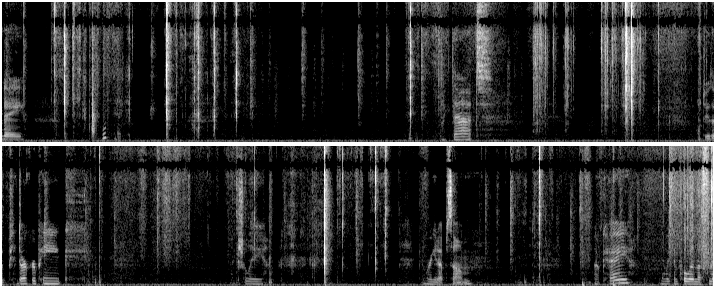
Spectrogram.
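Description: Sheets of paper rustle and tap as they are handled.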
